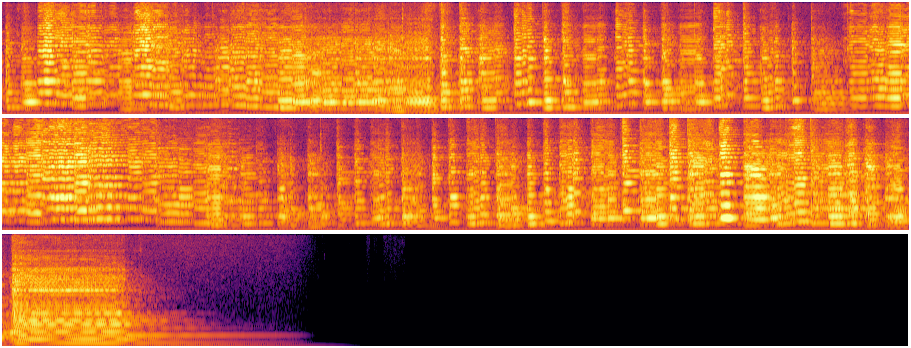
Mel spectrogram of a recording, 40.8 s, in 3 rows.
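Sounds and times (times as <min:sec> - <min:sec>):
cello suite gigue: 0:00.0 - 0:31.3.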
